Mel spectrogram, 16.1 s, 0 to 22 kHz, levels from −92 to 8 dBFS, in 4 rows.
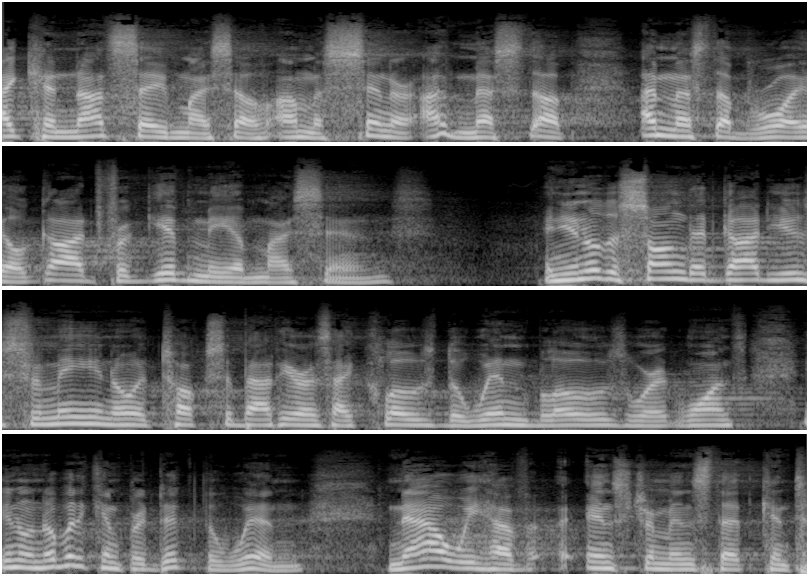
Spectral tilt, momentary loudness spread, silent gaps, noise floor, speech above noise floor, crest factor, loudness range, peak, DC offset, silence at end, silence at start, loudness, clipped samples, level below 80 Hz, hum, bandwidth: -6 dB/octave; 7 LU; none; -57 dBFS; 41 dB; 16 dB; 2 LU; 0 dBFS; 0.2%; 0 s; 0 s; -17 LUFS; under 0.1%; -50 dBFS; none; 12 kHz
